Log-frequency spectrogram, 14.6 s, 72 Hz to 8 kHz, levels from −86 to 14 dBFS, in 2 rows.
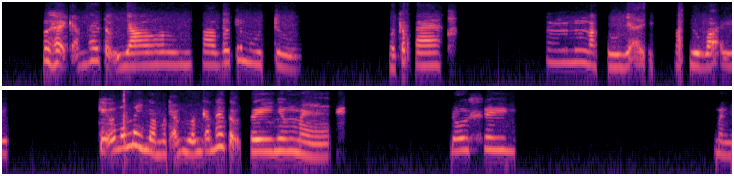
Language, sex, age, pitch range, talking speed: Vietnamese, female, 20-39, 215-270 Hz, 150 wpm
